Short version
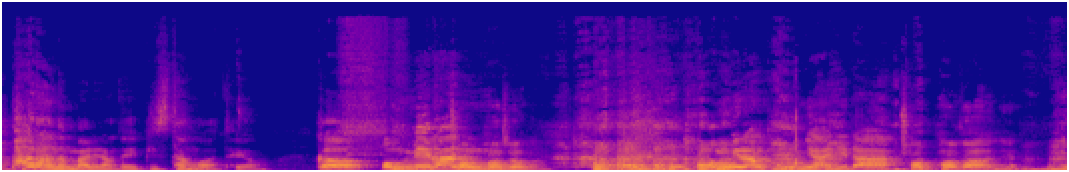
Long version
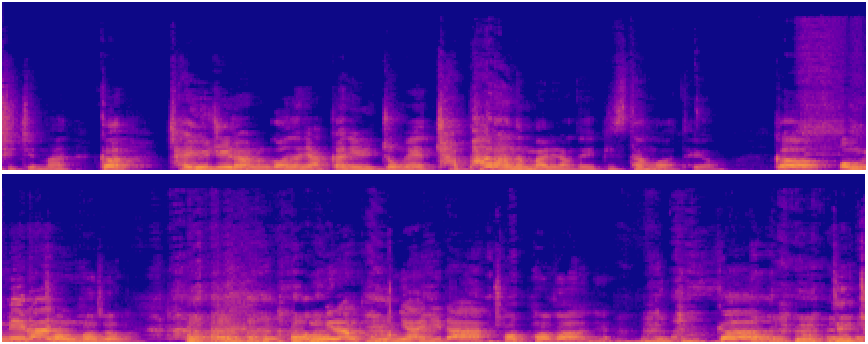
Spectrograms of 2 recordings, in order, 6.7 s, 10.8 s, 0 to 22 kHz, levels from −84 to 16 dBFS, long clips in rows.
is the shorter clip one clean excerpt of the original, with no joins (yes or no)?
yes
